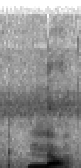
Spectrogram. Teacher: ऐसे व्यंजन जिनके उच्चारण में जिह्वा हमारी मसूड़ों को छूती है और हवा का प्रमुख वेग जिह्वा के आसपास से निकल जाता है, ऐसे व्यंजन को हम लोग पार्श्विक व्यंजन कहते हैं।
